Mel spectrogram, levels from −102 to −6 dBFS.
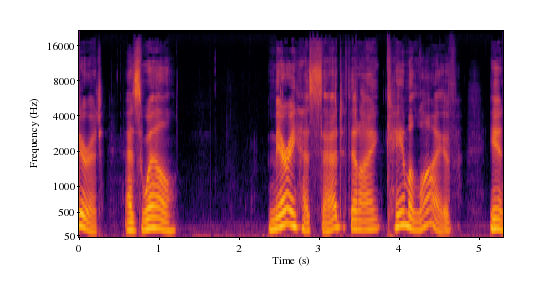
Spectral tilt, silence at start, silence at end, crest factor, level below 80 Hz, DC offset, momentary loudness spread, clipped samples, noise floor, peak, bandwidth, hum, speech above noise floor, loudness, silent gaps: -5 dB/octave; 0 s; 0 s; 18 dB; -60 dBFS; under 0.1%; 13 LU; under 0.1%; -61 dBFS; -10 dBFS; 18.5 kHz; none; 35 dB; -27 LUFS; none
